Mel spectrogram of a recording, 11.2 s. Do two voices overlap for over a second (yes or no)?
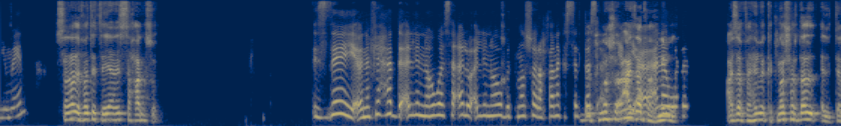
yes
